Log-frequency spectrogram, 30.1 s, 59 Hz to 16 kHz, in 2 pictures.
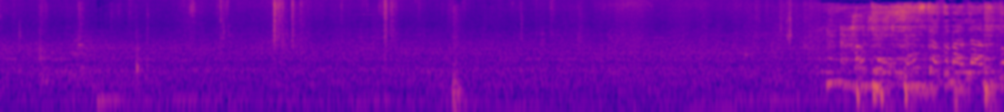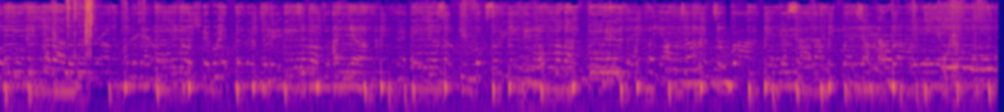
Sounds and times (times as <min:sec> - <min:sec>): Music: 0:12.3 - 0:30.1.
